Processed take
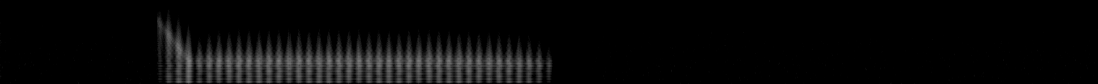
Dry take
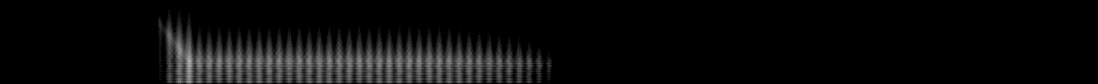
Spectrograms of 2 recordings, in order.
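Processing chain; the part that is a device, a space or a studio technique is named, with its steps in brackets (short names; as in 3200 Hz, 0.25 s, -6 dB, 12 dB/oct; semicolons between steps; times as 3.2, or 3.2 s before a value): upward and downward compression (upward compressor, threshold -48 dBFS; compressor 4:1, threshold -38 dBFS, peak gain reduction 19.5 dB); gain +4 dB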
